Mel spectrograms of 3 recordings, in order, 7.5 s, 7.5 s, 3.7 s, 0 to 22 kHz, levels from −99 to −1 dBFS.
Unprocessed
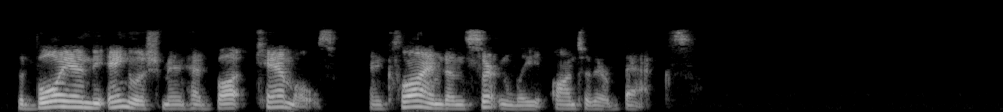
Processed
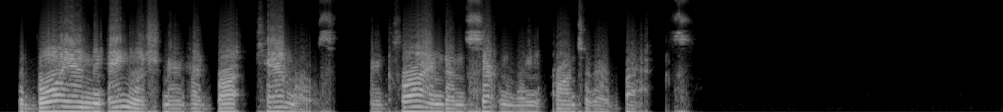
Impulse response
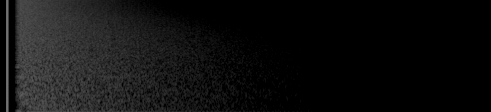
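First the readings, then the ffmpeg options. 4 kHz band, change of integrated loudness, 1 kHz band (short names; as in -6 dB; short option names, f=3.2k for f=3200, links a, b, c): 0.0 dB, -2.5 dB, -2.5 dB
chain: -filter_complex "[0:a]acrossover=split=160|3000[a][b][c];[b]acompressor=threshold=-34dB:ratio=2[d];[a][d][c]amix=inputs=3:normalize=0,acrossover=split=120[e][f];[f]aeval=exprs='max(val(0),0)':c=same[g];[e][g]amix=inputs=2:normalize=0,volume=5.5dB"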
